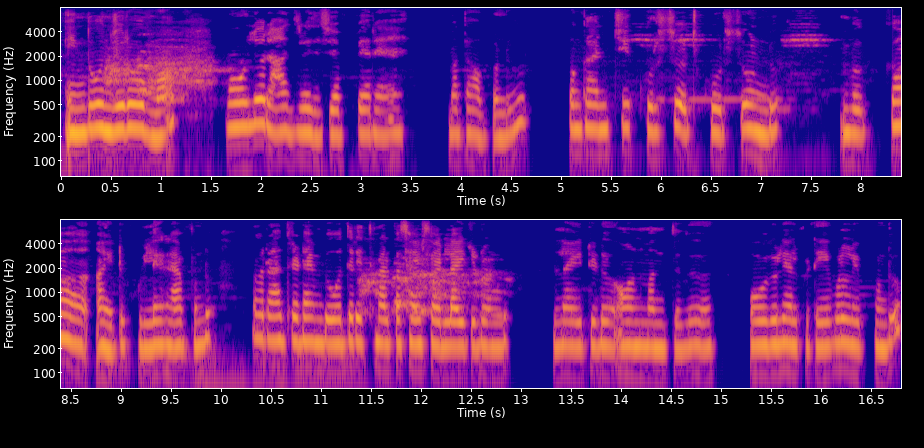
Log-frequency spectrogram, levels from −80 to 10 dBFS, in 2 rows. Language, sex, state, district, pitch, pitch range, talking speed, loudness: Tulu, female, Karnataka, Dakshina Kannada, 220 Hz, 210-245 Hz, 140 wpm, -17 LUFS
